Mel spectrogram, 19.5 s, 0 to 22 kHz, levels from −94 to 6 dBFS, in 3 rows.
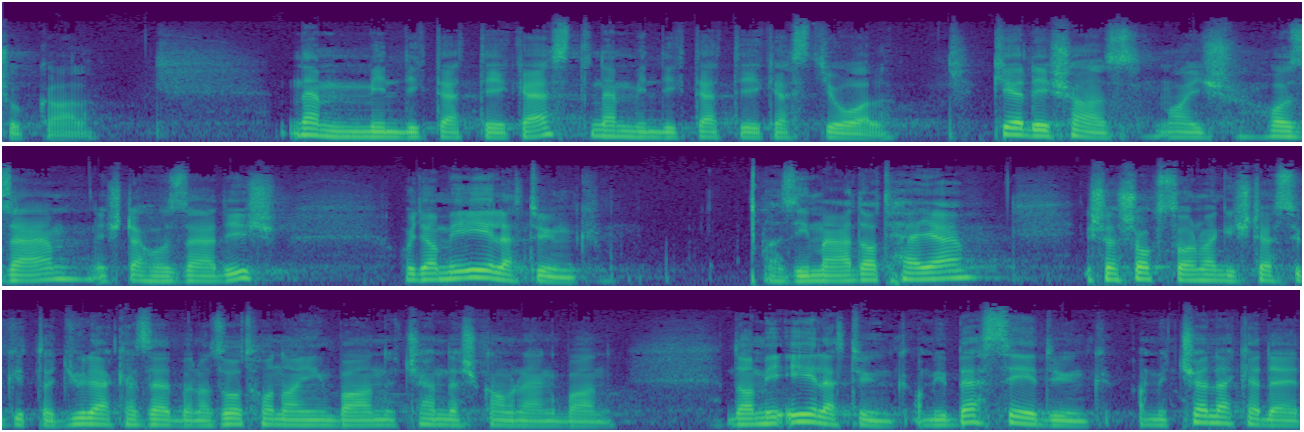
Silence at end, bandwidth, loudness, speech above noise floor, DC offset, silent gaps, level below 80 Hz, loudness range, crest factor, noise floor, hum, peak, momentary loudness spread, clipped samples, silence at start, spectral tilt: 0 s; 15.5 kHz; -24 LUFS; 32 dB; under 0.1%; none; -58 dBFS; 3 LU; 20 dB; -56 dBFS; none; -4 dBFS; 15 LU; under 0.1%; 0 s; -4 dB/octave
